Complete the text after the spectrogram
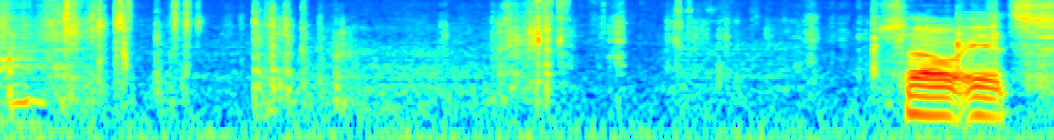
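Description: Cardboard packaging rustles and crinkles in hands.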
